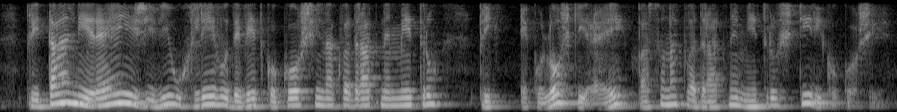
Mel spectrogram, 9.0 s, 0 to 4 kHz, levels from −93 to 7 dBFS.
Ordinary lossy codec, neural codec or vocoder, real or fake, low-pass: none; none; real; 3.6 kHz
